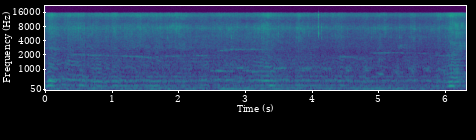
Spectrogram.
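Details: Early-spring honey bees hauling pollen back to build their nest; a sustained low hum of wings that rises briefly as a bee passes close at the start and again at the end.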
